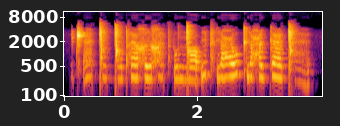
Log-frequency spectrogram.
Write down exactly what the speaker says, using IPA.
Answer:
t͡ʃʼ æ̤ ǀ e̤ ɡ͡ǀ ɒ tʰ æ χ i χ æ̤ t͡sʼ u ŋ͡ǀ ɒ ʔ i t͡sʼ i ʕ o kʼ i ħ i k æ ǀʰ æ̤

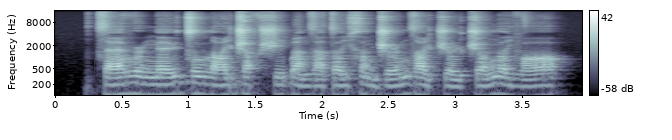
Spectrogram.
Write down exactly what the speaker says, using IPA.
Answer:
t͡s æ v ə˞ ŋ ɛ y̯ d͡z o u̯ l ɑ i̯ d͡ʒ a f ʃ i ɓ a n z a t ʌ i̯ x ʌ n d͡ʒ ə˞ n z ɑ i̯ t͡ʃ ə˞ y̯ t͡ʃ ʌ ŋ ʌ i̯ v ɑ

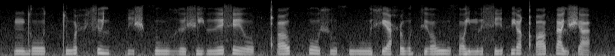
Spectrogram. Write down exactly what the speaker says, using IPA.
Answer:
n d o tː u ħ s ɨ lʲ pː i ʃ θ u ɣ ɘ ʃ j ɨ e̯ s e o̯ | qʼ o kː o ʃ u θ β u xʲ a ħ u o̯ kʲ ɔ β u θ ɔ j m ɨ s i θ j ɨ qʼ ɔ θ a lʲ ʃ a

